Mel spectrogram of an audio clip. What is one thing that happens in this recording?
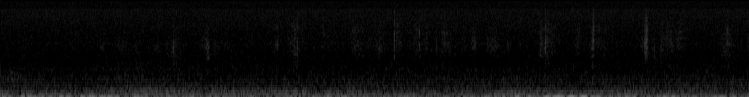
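Knitting needles click softly and quickly.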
